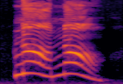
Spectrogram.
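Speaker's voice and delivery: very high, shrill, shrieking cry. A girl answers the woman who has just spoken coldly to her, shrieking. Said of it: "strillò la ragazza".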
